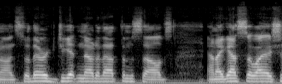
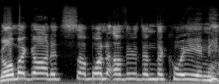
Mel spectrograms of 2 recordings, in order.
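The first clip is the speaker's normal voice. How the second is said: much higher, gasping mock amazement; mock surprise; 8 semitones higher than usual. Colonists amazed that someone other than the Queen is in charge, in a high mock squeal.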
